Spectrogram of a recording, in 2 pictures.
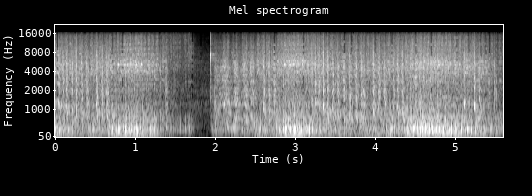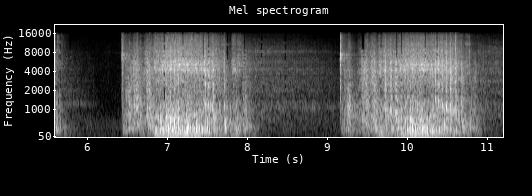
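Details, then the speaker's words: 1982 Honda GL1100 Goldwing, sat over 12 years, first start after starter repair: runs in rough bursts, dying and picking up unevenly on a couple of cylinders; gummed carburetors, throttles held partly open by hand. "When I say we can't open the throttles, I mean we cannot open the throttles. Let me give it a little assist down here. There, they're part of the way open now."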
